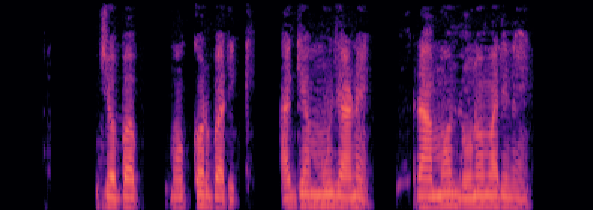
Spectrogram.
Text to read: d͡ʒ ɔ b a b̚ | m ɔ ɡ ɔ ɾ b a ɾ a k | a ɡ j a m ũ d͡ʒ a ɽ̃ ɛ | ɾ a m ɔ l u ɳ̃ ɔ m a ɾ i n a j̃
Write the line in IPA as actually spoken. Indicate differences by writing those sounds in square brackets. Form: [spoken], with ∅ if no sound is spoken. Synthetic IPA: d͡ʒ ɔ b a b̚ | m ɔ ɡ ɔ ɾ b a ɾ [i] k | a ɡ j a m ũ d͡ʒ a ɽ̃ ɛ | ɾ a m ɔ l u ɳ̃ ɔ m a ɾ i n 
